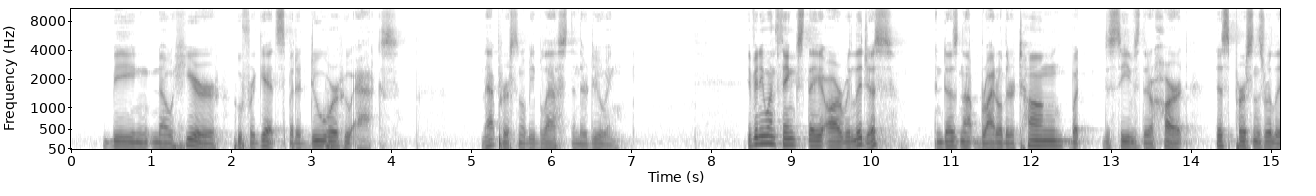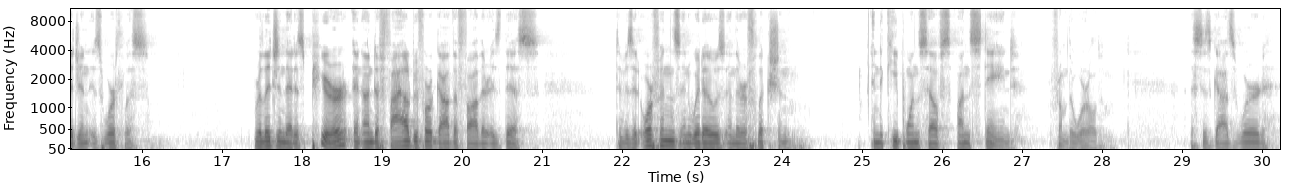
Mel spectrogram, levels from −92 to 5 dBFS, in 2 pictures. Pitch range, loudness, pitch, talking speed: 90-110 Hz, -41 LUFS, 100 Hz, 140 wpm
